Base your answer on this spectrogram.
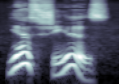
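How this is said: It sounds happy and bright.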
